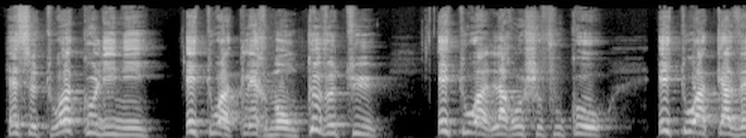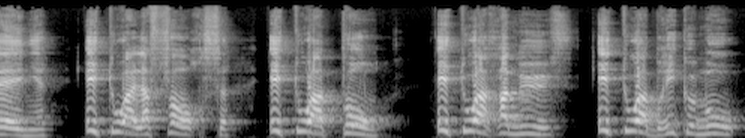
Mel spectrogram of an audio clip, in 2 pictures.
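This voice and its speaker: A man's voice: high voice, takes it slowly, hardly any pauses, a bit bright. A man reading aloud, voicing a delirious dying young king who pleads in frantic cries, tormented by guilt. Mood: terrified. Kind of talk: dramatic reading of a historical novel.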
